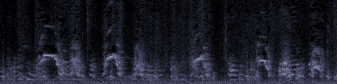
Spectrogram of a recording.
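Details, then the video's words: Farm-raised chukar partridge giving a series of harsh, clucking chuk notes, roughly one per second, with a faint background hum. "Farmi Chakor"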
